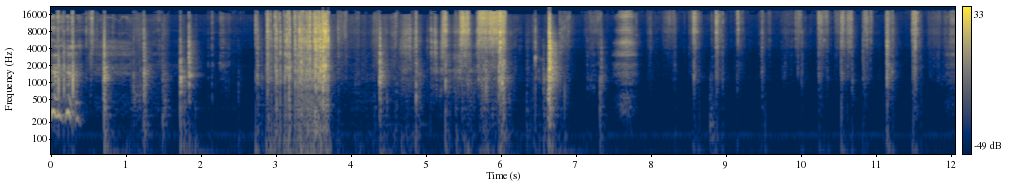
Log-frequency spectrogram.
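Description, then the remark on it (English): A Spellcasting Oracle card deck is shuffled by hand, with irregular papery slaps and flicks, a longer dense riffle partway through, then slower scattered taps of cards being handled over a faint low hum. “Hands don't want to shuffle.”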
